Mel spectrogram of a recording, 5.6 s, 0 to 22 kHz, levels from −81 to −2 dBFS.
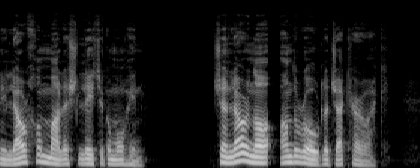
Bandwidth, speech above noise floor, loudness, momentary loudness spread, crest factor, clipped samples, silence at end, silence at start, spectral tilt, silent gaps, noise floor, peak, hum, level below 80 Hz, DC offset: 15.5 kHz; over 67 dB; -23 LUFS; 12 LU; 18 dB; under 0.1%; 0.6 s; 0 s; -7 dB/octave; 2.12-2.77 s; under -90 dBFS; -6 dBFS; none; -54 dBFS; under 0.1%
